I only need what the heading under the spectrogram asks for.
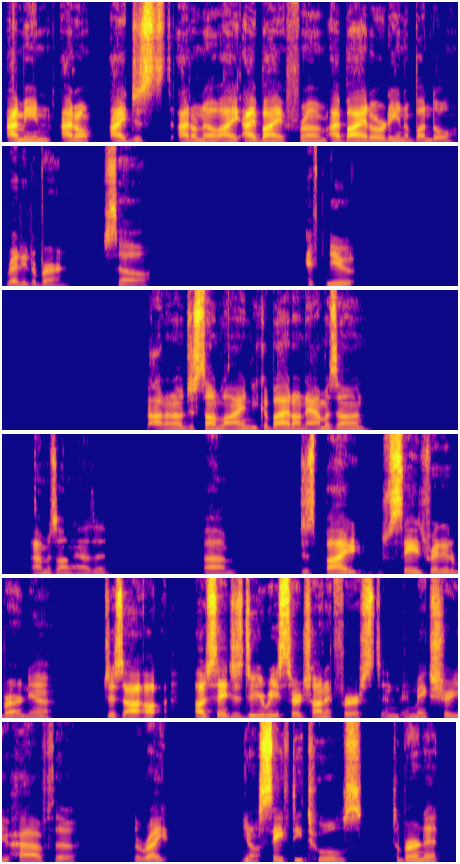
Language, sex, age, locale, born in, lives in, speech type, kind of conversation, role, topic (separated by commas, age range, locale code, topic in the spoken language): English, male, 40-44, en-US, United States, United States, conversation, podcast, guest, What strategies or habits have you found most effective for managing stress in your daily life?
